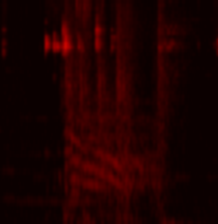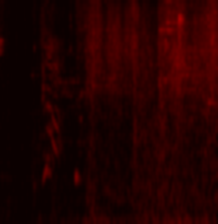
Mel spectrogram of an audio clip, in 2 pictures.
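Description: Game sound effects of fighting and spells play.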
